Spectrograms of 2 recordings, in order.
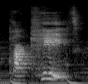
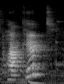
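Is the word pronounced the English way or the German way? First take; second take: German; English. First: The word is pronounced the German way. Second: The word is pronounced the English way. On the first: The speaker calls it right. "but Paket" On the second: The speaker calls it wrong. "not packet ... Packet is English"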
